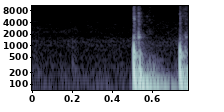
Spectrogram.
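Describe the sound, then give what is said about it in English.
Two quick knocks on a forehead land in rapid succession after a moment of silence, each a dull, fairly loud thud with no voices present. “That's me knocking on your forehead.”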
